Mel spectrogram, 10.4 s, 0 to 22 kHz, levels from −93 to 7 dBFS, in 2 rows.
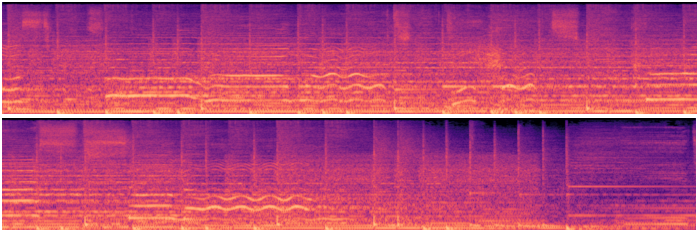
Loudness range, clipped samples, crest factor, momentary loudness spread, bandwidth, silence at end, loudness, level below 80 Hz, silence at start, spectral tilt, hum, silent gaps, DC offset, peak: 3 LU; under 0.1%; 10 dB; 8 LU; over 20 kHz; 0 s; -11 LUFS; -20 dBFS; 0 s; -4.5 dB/octave; none; none; 0.4%; 0 dBFS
